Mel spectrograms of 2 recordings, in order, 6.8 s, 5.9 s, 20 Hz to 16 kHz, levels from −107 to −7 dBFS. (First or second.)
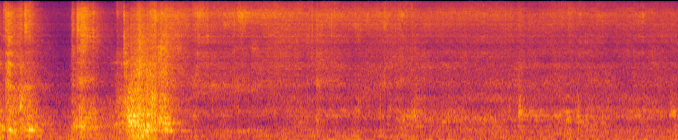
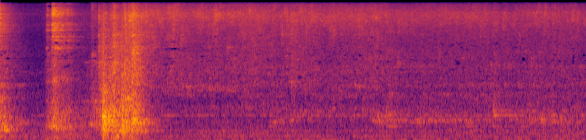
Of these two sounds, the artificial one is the first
